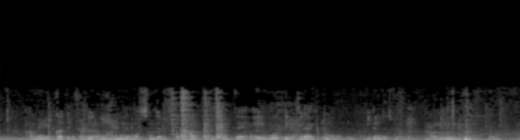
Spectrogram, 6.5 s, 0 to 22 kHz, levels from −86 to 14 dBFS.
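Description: Throughout the clip, nothing is heard above 8.3 kHz, and weak detail swirls and chirps metallically. This plainly audible damage is likely MP3 compression at a low bitrate, around 32 kbps.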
